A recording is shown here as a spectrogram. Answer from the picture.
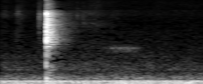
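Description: A single sharp click about half a second in, as the snap cap of a small plastic acrylic paint bottle is flipped open, followed by faint room hum.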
